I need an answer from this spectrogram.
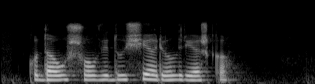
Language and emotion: Russian, neutral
